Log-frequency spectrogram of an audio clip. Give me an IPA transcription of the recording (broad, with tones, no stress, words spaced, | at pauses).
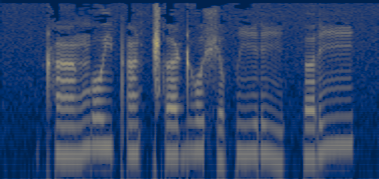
ʈʰœ̃ː˨ŋoː˦jpʼœ̃˧ ǁʰəː˧ɖʱo˦ʃə˨ piː˧ɾi˦˨ | ə˨ ɾiː˧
